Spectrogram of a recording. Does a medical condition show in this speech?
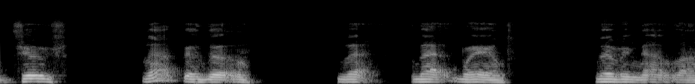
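Yes: ALS.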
